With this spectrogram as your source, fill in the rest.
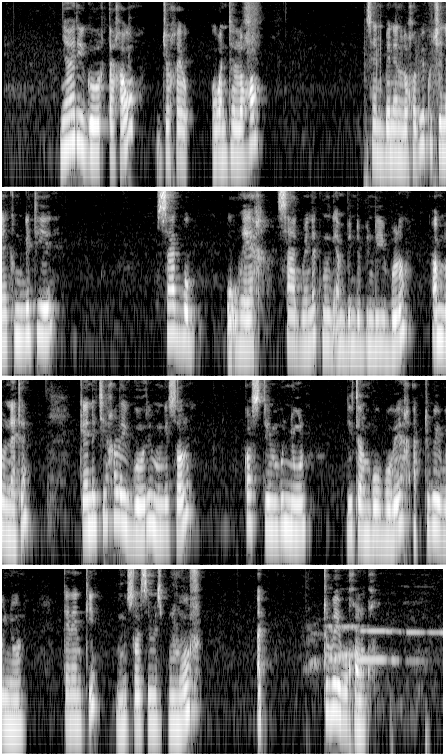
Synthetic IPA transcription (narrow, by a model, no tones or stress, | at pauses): ɲaːɾiɡoɾtɐxaw | ɟɔxɛ | wantɛlɔxɔ | sɛnbɛnɛnlɔxɔbikut͡ʃinɛkːmuɡitije | sak̚bɔ | uwɛːx | sak̚binɐkmuŋɡiɐmbindubindujubulo | ʔɐmlunɛtɛ | kɛnɛcixɐlɐjɡoːɾimuŋɡisɔl | kɔstimbuɲuːl | ɟitɐlmbubuwɛːxɐk̚tubejbuɲuːl | kɛnɛnki | muŋɡisɔlsimisbumɔːf | ɐk̚ | tubɐjbuxɔŋk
